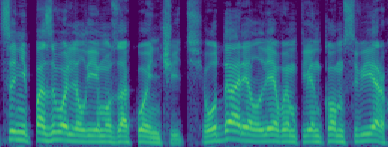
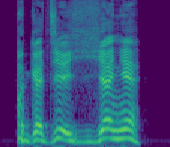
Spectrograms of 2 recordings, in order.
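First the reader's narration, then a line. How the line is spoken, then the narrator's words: Strained. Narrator (Russian): Один из праведных выдавил из себя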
